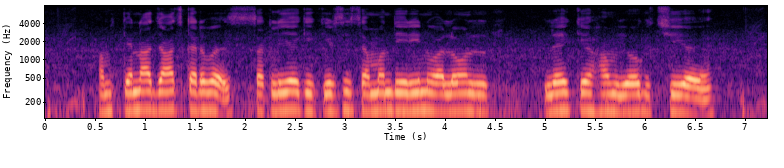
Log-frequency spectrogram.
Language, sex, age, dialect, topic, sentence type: Maithili, male, 18-24, Southern/Standard, banking, question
